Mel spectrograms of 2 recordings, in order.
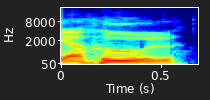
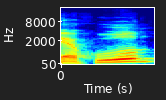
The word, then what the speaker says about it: Ahool: And then, yeah, because of its distinct Ahool vocalization. Okay, so it's spelled like Athol, but they pronounce and vocalize like Ahool, I guess.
